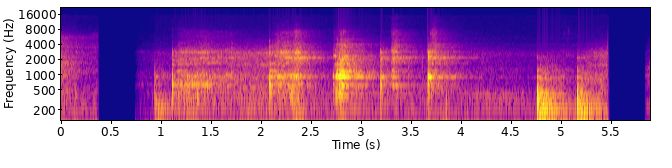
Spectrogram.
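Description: Knife scraping diced red onion off a wooden cutting board into a bowl, with a handful of sharp clicks and knocks of the blade against board and bowl.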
